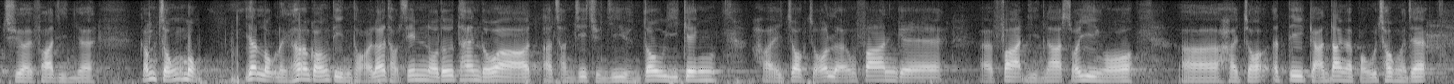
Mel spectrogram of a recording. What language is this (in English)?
Cantonese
